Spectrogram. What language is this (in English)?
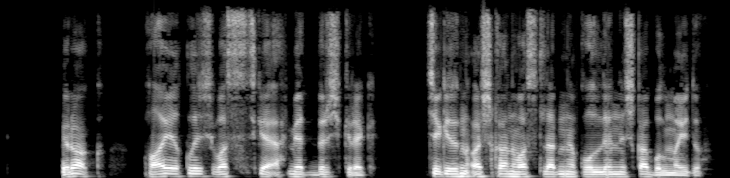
Uyghur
